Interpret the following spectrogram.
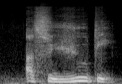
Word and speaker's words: السیوطی: ایک ہے السیوطی، آسویوتی، الف کے اوپر زبر، شروع میں الف ہے، السیوطی، ابن القطب اور الشاذلی، یہ 3 ٹائٹل ہیں۔ یہ جو السیوط ہے نا، اس کے تلفظ میں 2 باتیں قابل غور ہیں۔ پہلی بات تو یہ ہے کہ اکثر الف چھوڑ جاتے ہیں، سیوطی کے علامہ جلال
